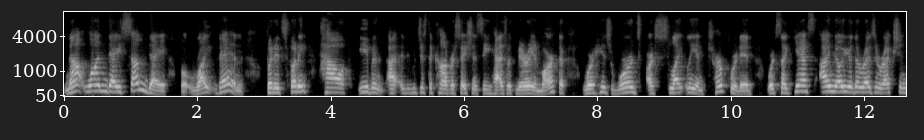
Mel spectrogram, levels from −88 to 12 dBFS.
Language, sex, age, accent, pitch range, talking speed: English, male, 40-59, American, 150-195 Hz, 175 wpm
